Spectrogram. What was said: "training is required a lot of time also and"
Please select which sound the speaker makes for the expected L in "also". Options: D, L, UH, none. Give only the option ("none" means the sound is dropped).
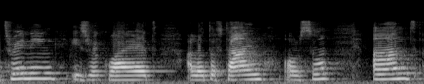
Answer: L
